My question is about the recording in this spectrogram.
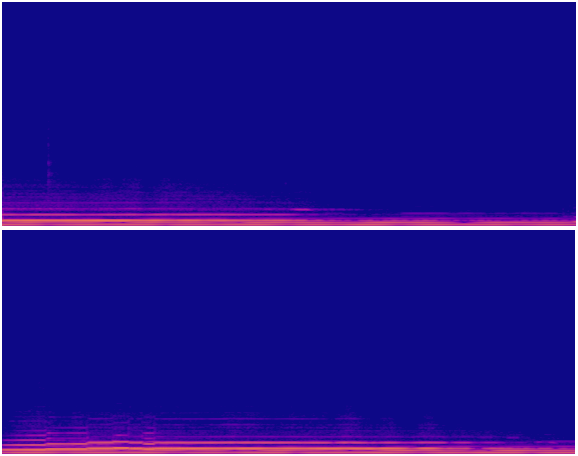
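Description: Transverse flute playing slow, long-held notes over a steady low drone. One held note fades out about two and a half seconds in, and a new phrase begins just past four seconds, climbing in a few quick steps to a long held note.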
